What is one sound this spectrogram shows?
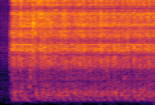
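A mech's cannon fires a shot that bursts with a bang.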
